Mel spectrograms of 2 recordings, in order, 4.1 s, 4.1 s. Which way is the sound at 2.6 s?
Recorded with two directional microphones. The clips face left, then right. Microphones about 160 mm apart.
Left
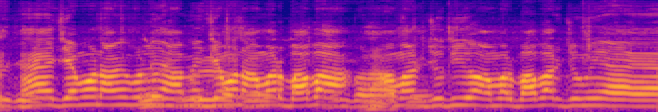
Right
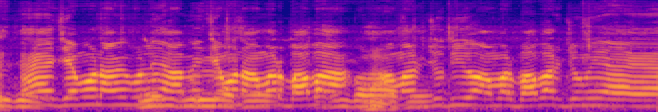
20° left (ahead or behind).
